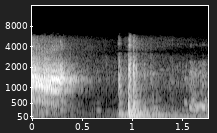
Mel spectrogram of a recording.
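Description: crow cawing

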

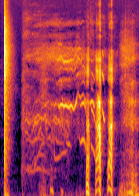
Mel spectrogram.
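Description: hand clap

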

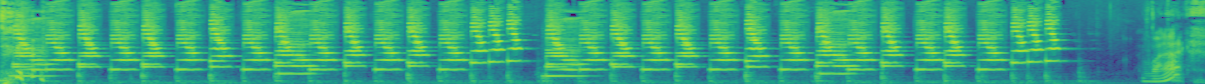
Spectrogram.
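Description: cats meowing

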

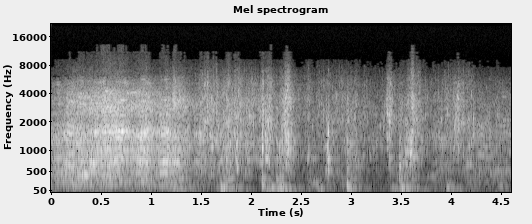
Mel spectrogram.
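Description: water sloshing

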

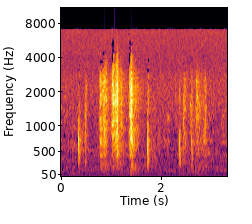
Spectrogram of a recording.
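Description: footsteps

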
